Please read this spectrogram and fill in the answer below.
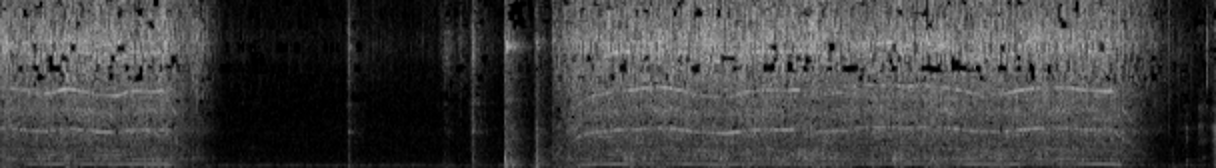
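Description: Handheld electric mixer beating cooked potatoes into mashed potatoes in a stainless steel bowl, its hum wavering in pitch as it works. It stops about two seconds in, a few light knocks follow, then it runs again for about six seconds and stops near the end.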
